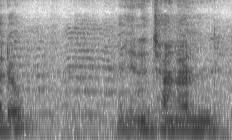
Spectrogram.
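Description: A voice singing long, held notes. One note ends just as the sound begins, a quieter stretch follows, and a second long note comes in a little past halfway.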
